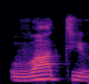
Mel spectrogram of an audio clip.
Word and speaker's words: voiture: Voiture, Voiture. exactement. Why voiture? Because OI sound is wa in Wa. French. Wa. We have, yes, and we have E sound is a. Voiture. Voiture. Voiture, exactement. Voiture.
